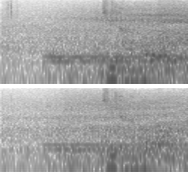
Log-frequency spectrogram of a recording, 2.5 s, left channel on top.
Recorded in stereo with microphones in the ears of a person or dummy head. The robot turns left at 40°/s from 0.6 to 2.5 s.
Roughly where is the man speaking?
Ahead.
